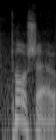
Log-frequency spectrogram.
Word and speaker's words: Porsche: a german accent then pronounce them porsche which is how the germans say it or you could say it porsche which is the sort of anglicization of it anyway the reason i'm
